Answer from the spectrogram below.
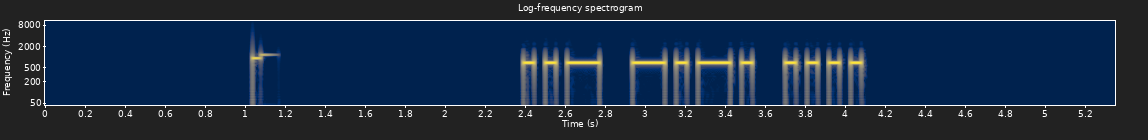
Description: Morse code, heard as a keyed tone, about 22 wpm, 700 Hz. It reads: UCH
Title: Top Three Letter Combinations in Words 22wpm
